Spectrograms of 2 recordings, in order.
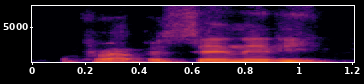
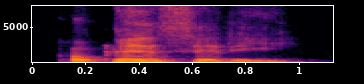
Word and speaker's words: propensity: Let me make sure I'm propercenity. I need to make sure I'm pronouncing that right. Propensity.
